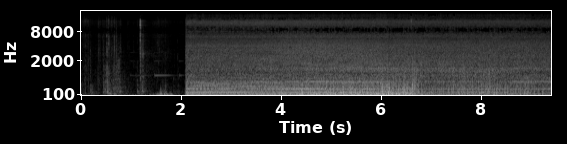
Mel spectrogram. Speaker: I don't know how well you guys can hear me, but the fan is working great. It is pulling a lot more cold air through than it did before with the stock fan.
